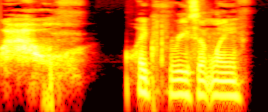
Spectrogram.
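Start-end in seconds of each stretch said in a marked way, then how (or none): 0.0-0.8 whispered. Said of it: "sit there and go like".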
